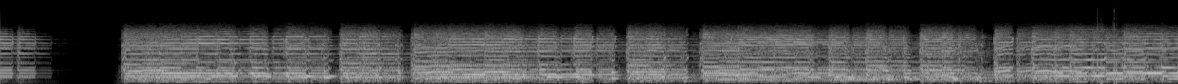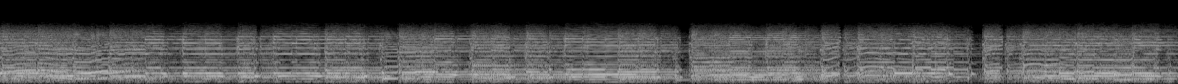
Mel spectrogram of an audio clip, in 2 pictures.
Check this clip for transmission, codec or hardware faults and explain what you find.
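Two faults are audible: a doubled audio track running through the whole clip, and a short burst of processor overload crackle.

The doubled audio track is present from start to finish. A second, full-band copy of the sound trails the original by roughly 200 ms. It sits a few decibels lower, around 5 dB down. The copy is dry, with no decay or room colour. The likely cause is the same signal reaching the mix twice, once through a slower path. The result is a flat, slapback-style echo on everything.

Processor overload crackle appears from 10.98 to 11.17 s. The processor fell behind and missed several buffer deadlines in a row. Each miss replayed a scrap of old audio with hard edges instead of fresh samples. The sound suggests a handful of very short buffers, around 1.5 ms each. Heard together, these produce a brief gritty tearing that rides on the sound and stops once the load clears.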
